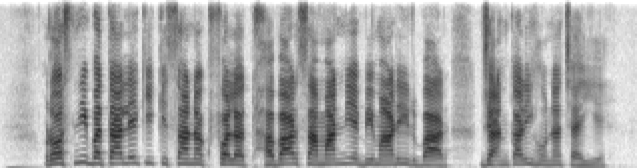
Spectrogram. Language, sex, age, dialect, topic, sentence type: Magahi, male, 18-24, Northeastern/Surjapuri, agriculture, statement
